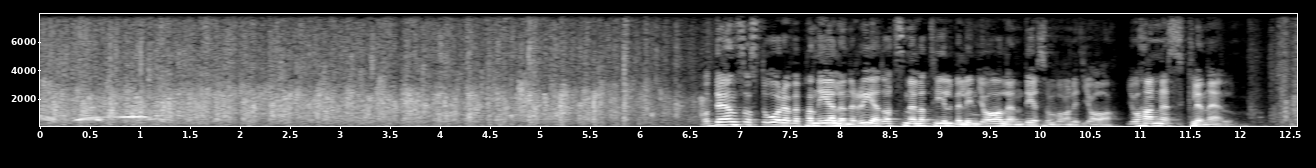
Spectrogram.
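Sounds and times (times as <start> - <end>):
audience applause: 0.0 - 6.7, 12.1 - 12.5
speech: 6.6 - 12.1.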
